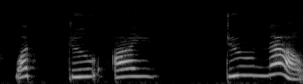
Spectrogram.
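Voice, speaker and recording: A woman does a put-on character voice. It is squeaky and extremely high-pitched. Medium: read story. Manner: curious, simple.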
